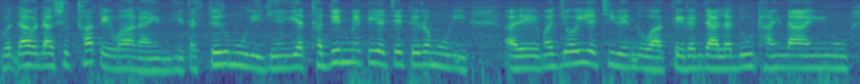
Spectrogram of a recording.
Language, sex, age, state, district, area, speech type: Sindhi, female, 45-60, Maharashtra, Mumbai Suburban, urban, spontaneous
